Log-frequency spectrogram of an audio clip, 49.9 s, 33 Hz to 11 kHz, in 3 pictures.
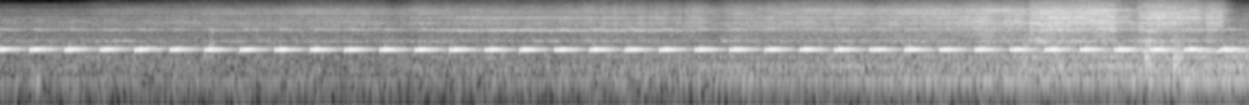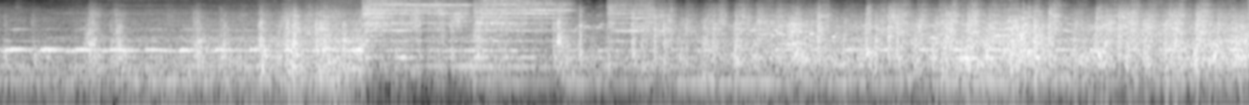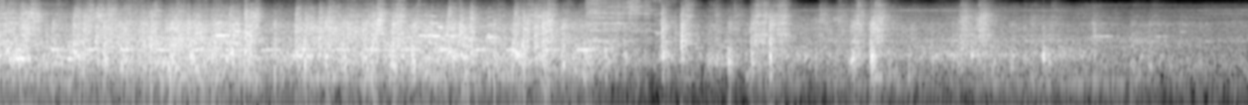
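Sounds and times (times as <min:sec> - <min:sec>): level-crossing warning bell: 0:00.0 - 0:42.8
high squeal: 0:03.0 - 0:17.0, 0:20.9 - 0:25.7, 0:41.1 - 0:42.4, 0:47.7 - 0:49.9
train wheels clattering: 0:06.0 - 0:49.2.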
